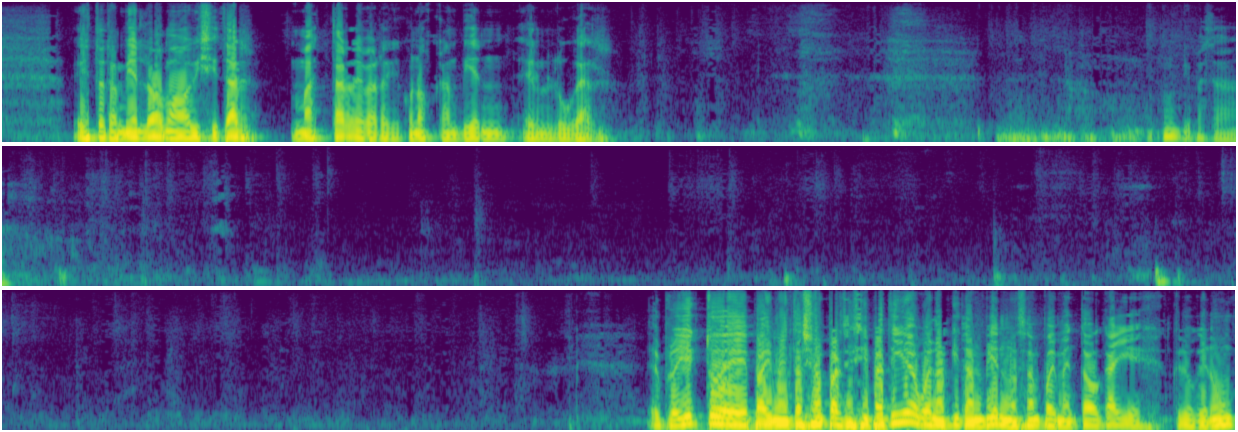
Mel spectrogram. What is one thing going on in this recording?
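A man speaks steadily through a microphone, with long pauses.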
